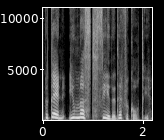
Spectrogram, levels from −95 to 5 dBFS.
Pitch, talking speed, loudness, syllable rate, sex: 285 Hz, 190 wpm, -17 LUFS, 5.1 syllables/s, female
